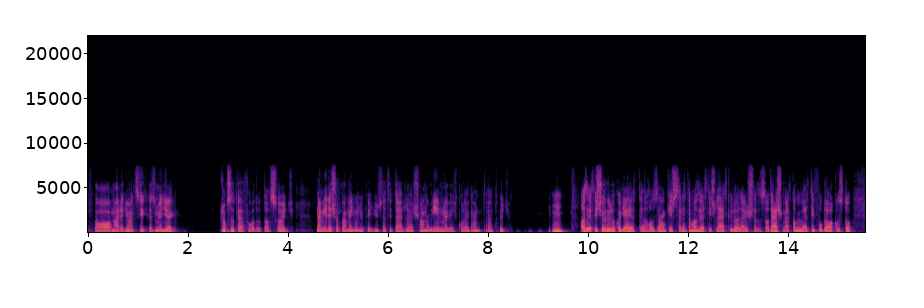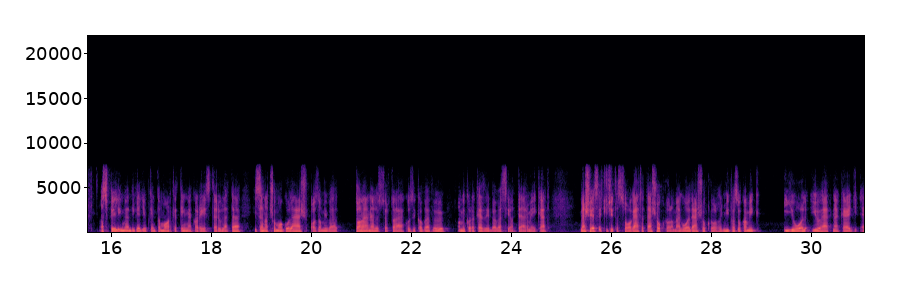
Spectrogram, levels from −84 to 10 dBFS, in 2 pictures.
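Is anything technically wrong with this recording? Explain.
Yes. Throughout, the speech carries heavy AMR wideband (HD Voice) codec damage: rough, raspy voicing from a coarse pulse-driven vocal-tract model, fitting its lowest 6.6 kbit/s mode. Unlike narrowband telephone coding, the bandwidth extends to 7.4 kHz, with hissy synthetic noise at the top.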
